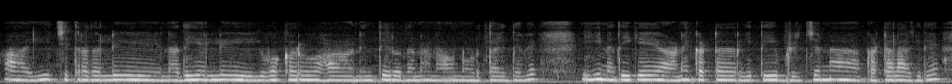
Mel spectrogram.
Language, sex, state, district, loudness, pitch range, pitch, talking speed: Kannada, female, Karnataka, Dharwad, -15 LUFS, 190-210 Hz, 205 Hz, 95 wpm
